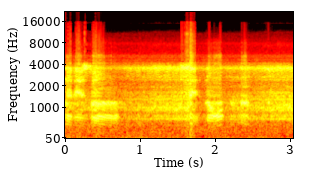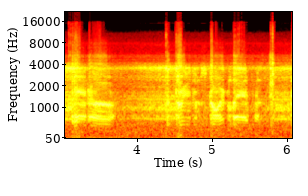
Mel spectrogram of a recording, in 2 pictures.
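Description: Speech from a taped conversation played back, hard to make out, over a steady hiss and a thin high-pitched whine.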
